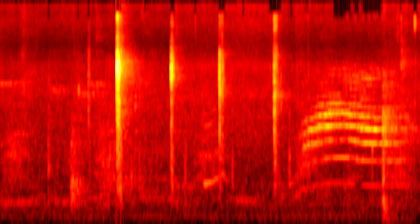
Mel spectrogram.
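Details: Domestic cat giving a drawn-out, rising-then-falling meow near the end, after sharp clicks and taps in a small indoor room.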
